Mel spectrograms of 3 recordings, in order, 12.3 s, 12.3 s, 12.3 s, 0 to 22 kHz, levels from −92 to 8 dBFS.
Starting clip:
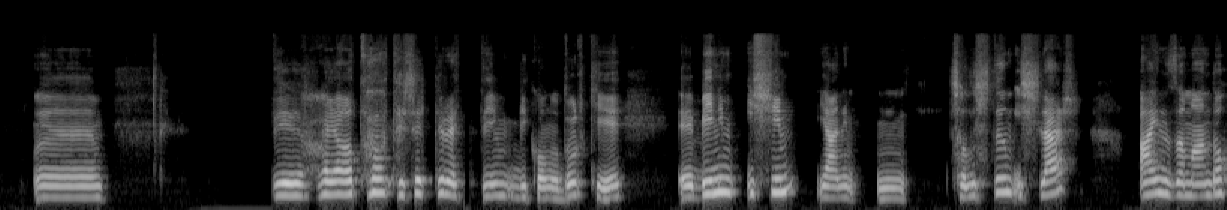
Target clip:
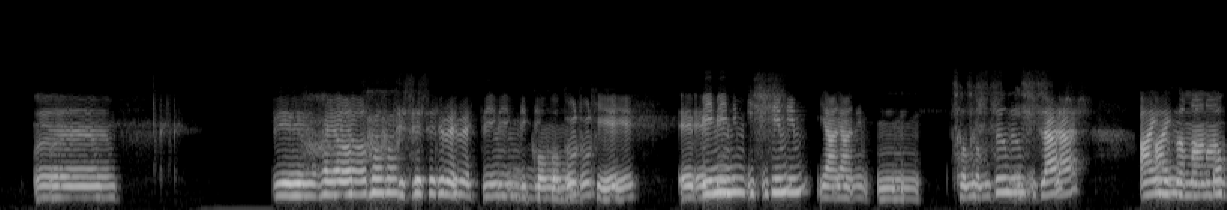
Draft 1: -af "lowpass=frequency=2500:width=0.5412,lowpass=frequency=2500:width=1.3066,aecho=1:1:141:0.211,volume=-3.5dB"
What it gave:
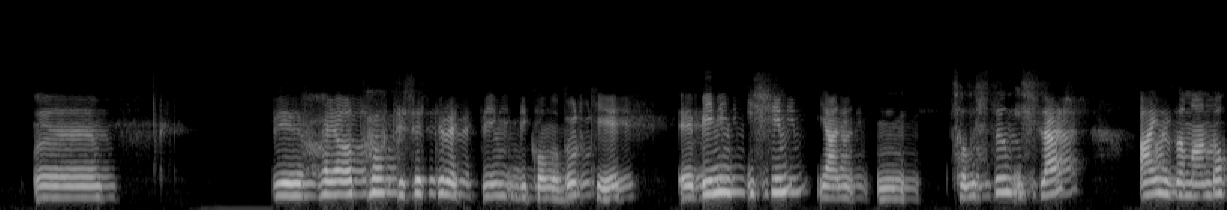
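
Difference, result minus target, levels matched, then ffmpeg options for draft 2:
echo-to-direct −10 dB
-af "lowpass=frequency=2500:width=0.5412,lowpass=frequency=2500:width=1.3066,aecho=1:1:141:0.668,volume=-3.5dB"

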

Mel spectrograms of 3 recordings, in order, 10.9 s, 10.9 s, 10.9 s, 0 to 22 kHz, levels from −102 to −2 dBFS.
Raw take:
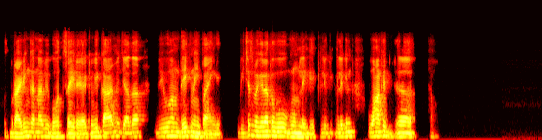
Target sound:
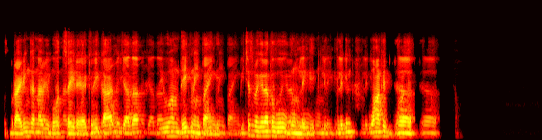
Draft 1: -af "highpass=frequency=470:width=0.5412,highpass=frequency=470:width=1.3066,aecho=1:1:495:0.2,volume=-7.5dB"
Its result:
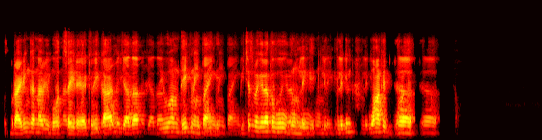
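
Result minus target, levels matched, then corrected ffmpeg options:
250 Hz band −16.0 dB
-af "highpass=frequency=180:width=0.5412,highpass=frequency=180:width=1.3066,aecho=1:1:495:0.2,volume=-7.5dB"

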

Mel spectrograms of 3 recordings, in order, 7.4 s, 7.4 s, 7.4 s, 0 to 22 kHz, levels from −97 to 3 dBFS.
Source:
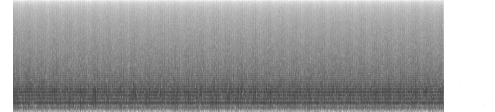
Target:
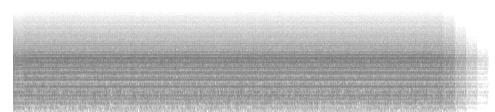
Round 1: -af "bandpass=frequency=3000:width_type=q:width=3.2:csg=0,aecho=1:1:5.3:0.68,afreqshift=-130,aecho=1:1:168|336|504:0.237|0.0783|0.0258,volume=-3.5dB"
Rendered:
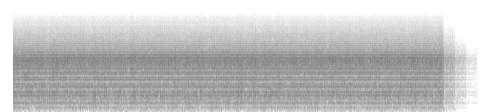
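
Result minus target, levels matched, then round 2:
echo-to-direct −10 dB
-af "bandpass=frequency=3000:width_type=q:width=3.2:csg=0,aecho=1:1:5.3:0.68,afreqshift=-130,aecho=1:1:168|336|504|672:0.75|0.247|0.0817|0.0269,volume=-3.5dB"

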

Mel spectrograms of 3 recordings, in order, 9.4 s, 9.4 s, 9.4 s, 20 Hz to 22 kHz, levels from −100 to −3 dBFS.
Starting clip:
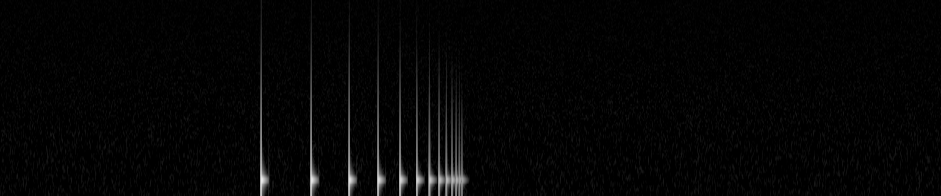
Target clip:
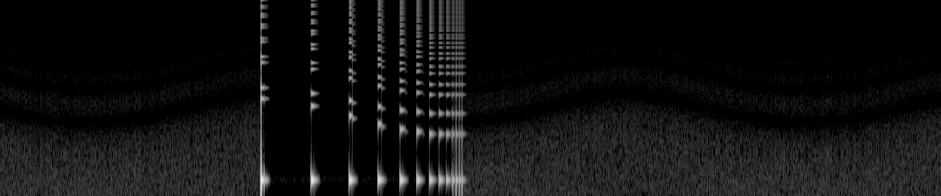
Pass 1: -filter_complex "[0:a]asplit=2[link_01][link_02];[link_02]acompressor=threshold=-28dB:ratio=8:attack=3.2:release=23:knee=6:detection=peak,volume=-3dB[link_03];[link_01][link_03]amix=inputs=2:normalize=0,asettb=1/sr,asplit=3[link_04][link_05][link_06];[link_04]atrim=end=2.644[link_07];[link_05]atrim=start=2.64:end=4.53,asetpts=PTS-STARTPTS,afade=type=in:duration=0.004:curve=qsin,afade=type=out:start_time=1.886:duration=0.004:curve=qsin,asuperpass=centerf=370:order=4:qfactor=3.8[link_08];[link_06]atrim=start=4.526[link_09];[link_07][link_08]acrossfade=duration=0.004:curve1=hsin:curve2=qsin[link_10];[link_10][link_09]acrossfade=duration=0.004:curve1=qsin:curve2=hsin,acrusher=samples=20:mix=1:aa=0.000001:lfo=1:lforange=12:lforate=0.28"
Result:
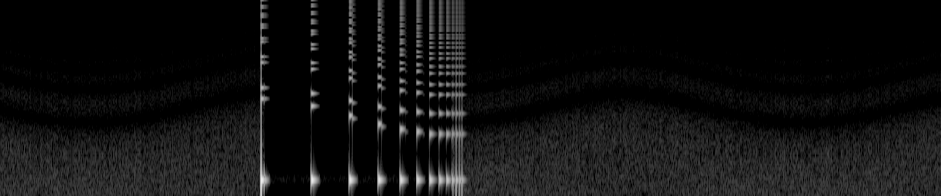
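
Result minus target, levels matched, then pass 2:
downward compressor: peak gain reduction −5 dB
-filter_complex "[0:a]asplit=2[link_01][link_02];[link_02]acompressor=threshold=-34dB:ratio=8:attack=3.2:release=23:knee=6:detection=peak,volume=-3dB[link_03];[link_01][link_03]amix=inputs=2:normalize=0,asettb=1/sr,asplit=3[link_04][link_05][link_06];[link_04]atrim=end=2.644[link_07];[link_05]atrim=start=2.64:end=4.53,asetpts=PTS-STARTPTS,afade=type=in:duration=0.004:curve=qsin,afade=type=out:start_time=1.886:duration=0.004:curve=qsin,asuperpass=centerf=370:order=4:qfactor=3.8[link_08];[link_06]atrim=start=4.526[link_09];[link_07][link_08]acrossfade=duration=0.004:curve1=hsin:curve2=qsin[link_10];[link_10][link_09]acrossfade=duration=0.004:curve1=qsin:curve2=hsin,acrusher=samples=20:mix=1:aa=0.000001:lfo=1:lforange=12:lforate=0.28"

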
